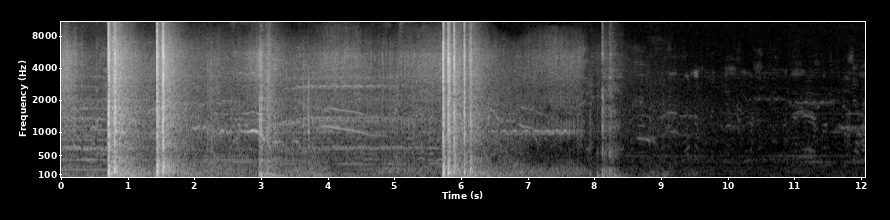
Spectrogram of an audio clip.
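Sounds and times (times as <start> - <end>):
firework shells bursting: 0.0 - 8.4.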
